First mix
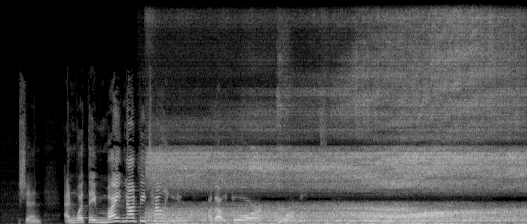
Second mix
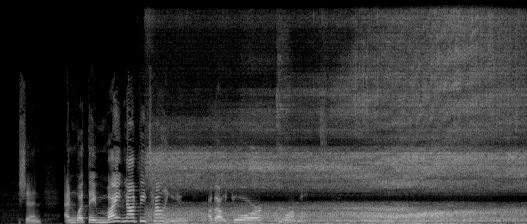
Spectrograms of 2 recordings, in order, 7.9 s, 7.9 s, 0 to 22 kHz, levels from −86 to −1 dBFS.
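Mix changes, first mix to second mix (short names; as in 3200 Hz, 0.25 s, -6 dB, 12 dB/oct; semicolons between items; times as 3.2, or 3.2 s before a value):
speech -6.0 dB; background: send -11.0 dB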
